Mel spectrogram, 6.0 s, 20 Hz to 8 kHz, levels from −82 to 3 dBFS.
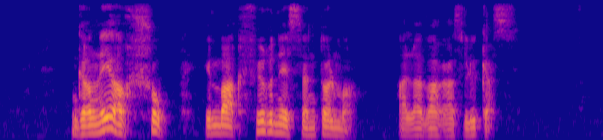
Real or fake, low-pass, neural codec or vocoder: real; 7.2 kHz; none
